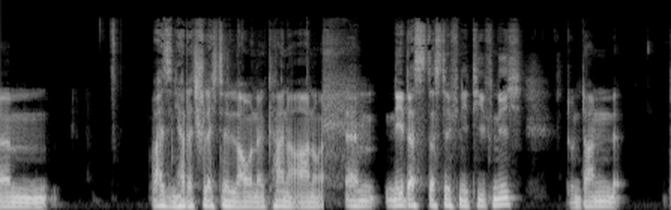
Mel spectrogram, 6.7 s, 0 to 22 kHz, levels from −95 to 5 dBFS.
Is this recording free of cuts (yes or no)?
no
